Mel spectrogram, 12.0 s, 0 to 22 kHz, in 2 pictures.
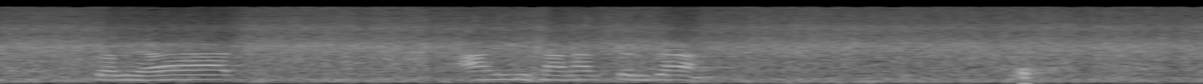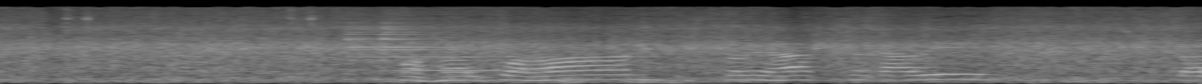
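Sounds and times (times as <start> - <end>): short thump: 5.0 - 5.4
heavy rain pouring: 8.5 - 12.0.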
